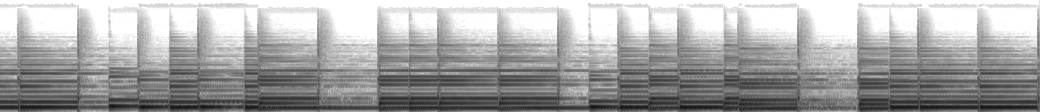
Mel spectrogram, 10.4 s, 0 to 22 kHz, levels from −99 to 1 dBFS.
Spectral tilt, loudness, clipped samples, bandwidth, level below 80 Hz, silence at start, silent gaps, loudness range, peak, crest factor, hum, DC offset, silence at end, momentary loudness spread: -9 dB/octave; -15 LUFS; under 0.1%; 6.6 kHz; -56 dBFS; 0 s; none; 2 LU; -2 dBFS; 12 dB; none; under 0.1%; 0 s; 9 LU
